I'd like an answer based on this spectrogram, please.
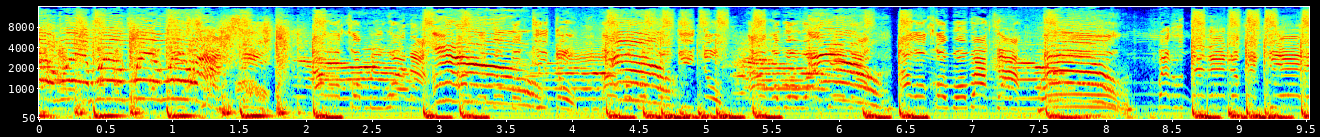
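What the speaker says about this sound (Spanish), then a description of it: "¡Es el gato volador!" Cartoon flying cat meowing loudly and insistently, a rapid run of drawn-out, wavering yowls that rise and fall one after another over about ten seconds, close and dominant.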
